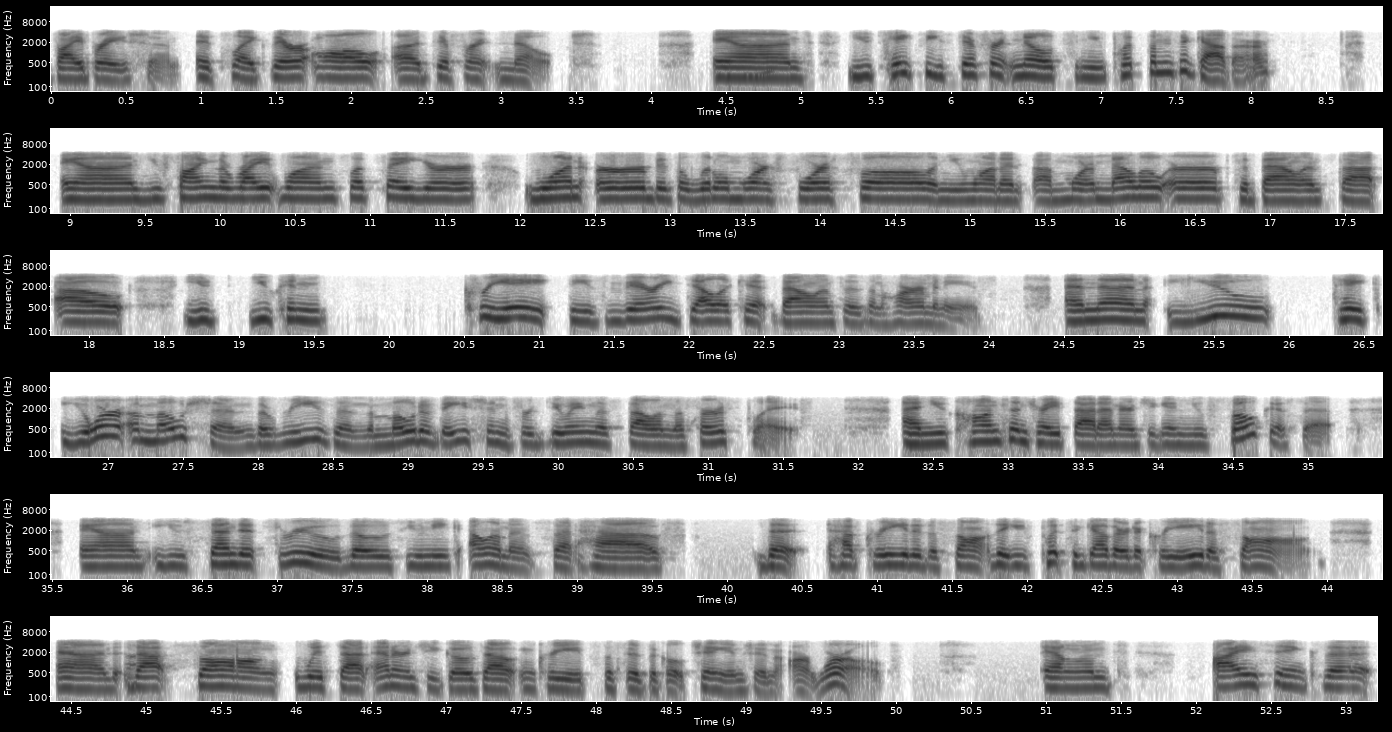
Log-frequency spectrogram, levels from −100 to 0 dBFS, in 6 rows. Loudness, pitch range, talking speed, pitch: -25 LUFS, 175-205 Hz, 145 wpm, 190 Hz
